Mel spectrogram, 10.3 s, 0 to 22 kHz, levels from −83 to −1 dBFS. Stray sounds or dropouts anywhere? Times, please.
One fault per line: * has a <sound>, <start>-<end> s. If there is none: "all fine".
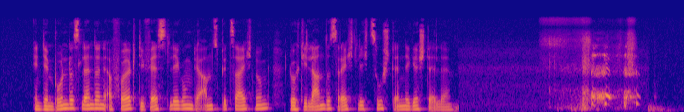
* has a cough, 8.1-9.6 s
